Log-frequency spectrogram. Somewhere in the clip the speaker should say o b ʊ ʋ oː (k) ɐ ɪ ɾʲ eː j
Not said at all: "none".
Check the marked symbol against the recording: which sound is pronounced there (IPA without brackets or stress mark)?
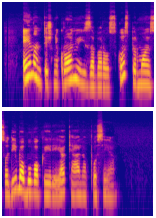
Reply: k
